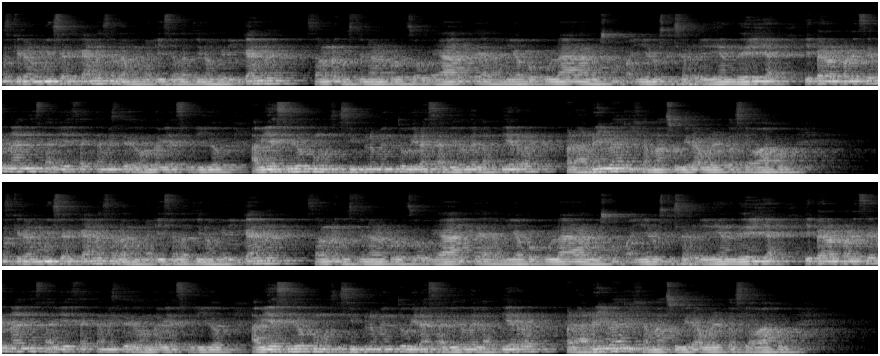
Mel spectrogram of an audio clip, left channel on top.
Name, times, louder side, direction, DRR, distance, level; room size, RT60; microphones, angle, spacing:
voice 1, 0.0-17.0, equal, ahead, -3 dB, 0.3 m, -20 dB
4.1 x 2.3 x 4.0 m, 1.4 s
head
